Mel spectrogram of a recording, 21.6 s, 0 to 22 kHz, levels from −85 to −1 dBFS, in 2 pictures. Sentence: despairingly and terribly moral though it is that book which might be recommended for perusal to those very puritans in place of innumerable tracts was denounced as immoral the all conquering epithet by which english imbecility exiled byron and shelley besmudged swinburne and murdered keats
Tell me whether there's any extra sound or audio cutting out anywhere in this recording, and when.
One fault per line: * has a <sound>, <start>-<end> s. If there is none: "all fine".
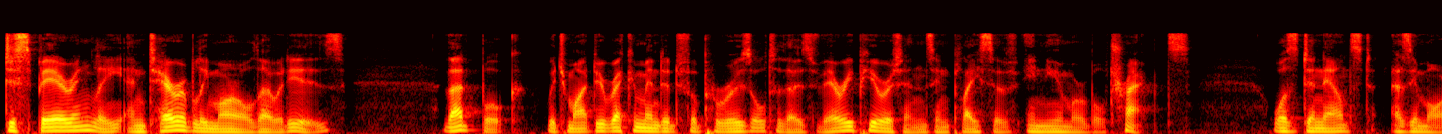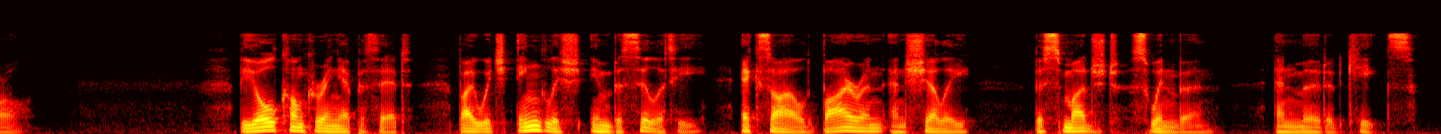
all fine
